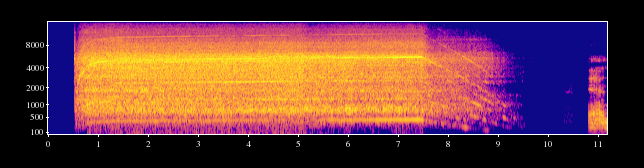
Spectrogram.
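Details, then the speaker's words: Generic 300–360 W ER11 spindle, not mounted and considered for a ShapeOko CNC, runs from low to high speed with a steady high-pitched whine and then spins down smoothly; much quieter than a DeWalt DW660 router; normal running. "excuse me the chinese spindle starting from low speed to high wow so obviously the chinese spindle is much much quieter"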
